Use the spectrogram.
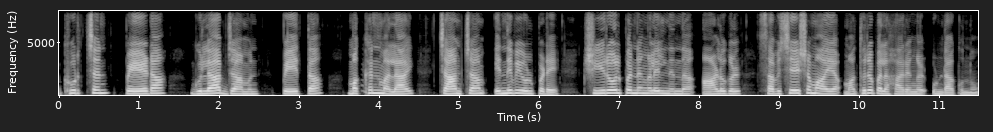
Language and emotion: Malayalam, neutral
